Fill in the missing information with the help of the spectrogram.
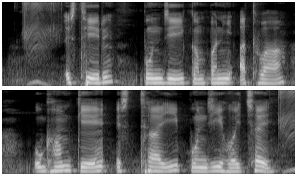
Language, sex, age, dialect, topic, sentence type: Maithili, male, 18-24, Eastern / Thethi, banking, statement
